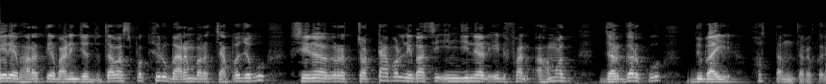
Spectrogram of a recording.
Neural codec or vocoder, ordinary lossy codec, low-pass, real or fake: none; none; 7.2 kHz; real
